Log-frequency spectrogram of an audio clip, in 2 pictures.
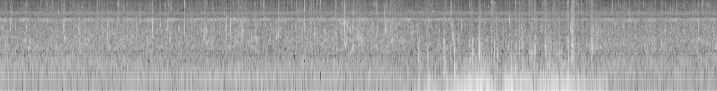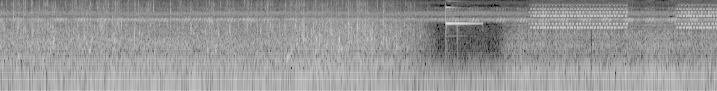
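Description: Water trickling and splashing, heaviest about a third of the way in with a low rumble under it. Near the end a telephone ring tone sounds twice, after a short beep.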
